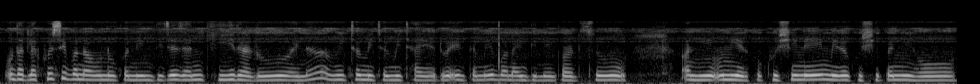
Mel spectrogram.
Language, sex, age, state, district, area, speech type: Nepali, female, 45-60, West Bengal, Kalimpong, rural, spontaneous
